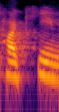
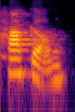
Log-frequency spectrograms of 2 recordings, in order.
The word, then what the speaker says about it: Hakeem: Because as I've said on previous shows, my maiden name is Hakeem, and everybody used to say Hakam, because that's what it kind of looks like, right?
